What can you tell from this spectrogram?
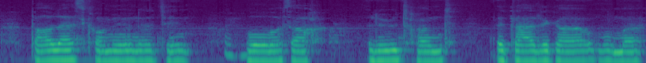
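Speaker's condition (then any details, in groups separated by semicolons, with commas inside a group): Amyotrophic lateral sclerosis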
